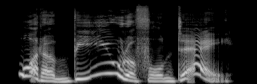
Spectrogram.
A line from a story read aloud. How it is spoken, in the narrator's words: exclaimed the sun happily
